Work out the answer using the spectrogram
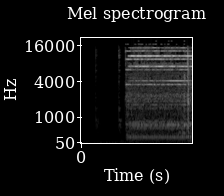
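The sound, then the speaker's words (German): A telephone rings early in the morning, quiet at first, then a loud, continuous electric bell ring that buzzes steadily to the end. “Kurz nach 7 in der Früh klingelte das Telefon.”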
